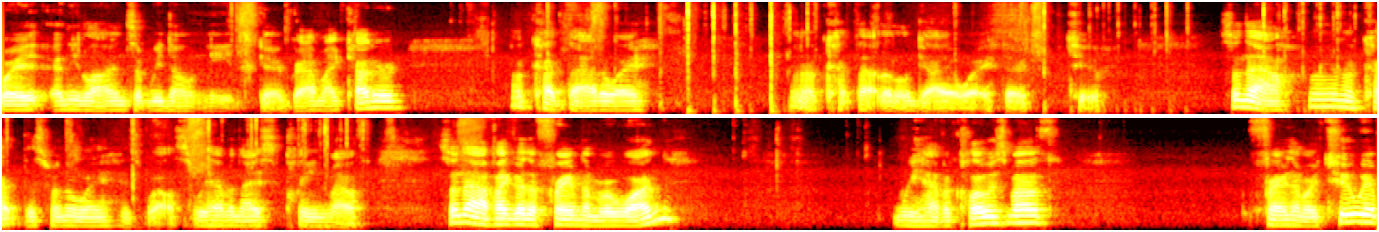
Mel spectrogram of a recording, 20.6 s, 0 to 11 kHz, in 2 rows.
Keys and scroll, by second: 2.2 space, 4.1-7.8 typing, 9.5 2, 11.3 BackSpace, 12.0 1.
